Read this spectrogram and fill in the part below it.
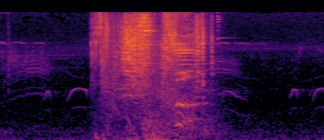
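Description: A sword blade rings out with a sharp metallic swish.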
